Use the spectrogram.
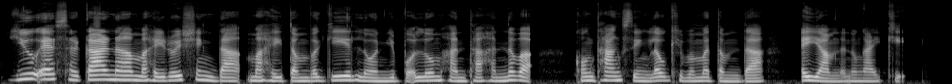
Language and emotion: Manipuri, happy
